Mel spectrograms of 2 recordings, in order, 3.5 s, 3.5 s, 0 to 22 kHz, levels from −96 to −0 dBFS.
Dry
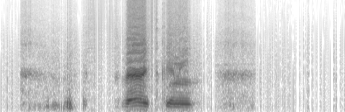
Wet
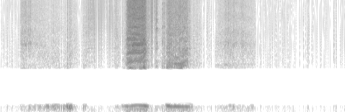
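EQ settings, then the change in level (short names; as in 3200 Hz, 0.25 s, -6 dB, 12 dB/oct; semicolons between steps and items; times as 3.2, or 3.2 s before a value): brick-wall FIR band-stop 250–1800 Hz; pre-emphasis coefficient 0.8; +2.0 dB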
